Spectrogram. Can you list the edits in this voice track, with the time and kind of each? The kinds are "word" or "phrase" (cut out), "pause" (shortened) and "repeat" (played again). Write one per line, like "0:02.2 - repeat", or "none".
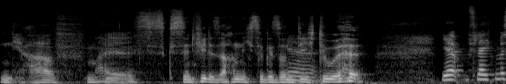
none

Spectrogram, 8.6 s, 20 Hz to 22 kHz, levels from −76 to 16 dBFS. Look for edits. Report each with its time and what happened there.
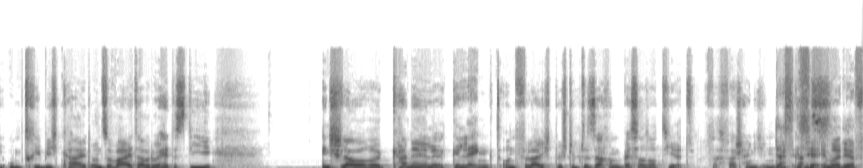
none

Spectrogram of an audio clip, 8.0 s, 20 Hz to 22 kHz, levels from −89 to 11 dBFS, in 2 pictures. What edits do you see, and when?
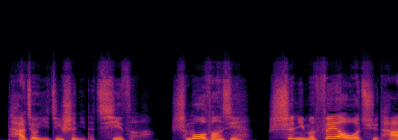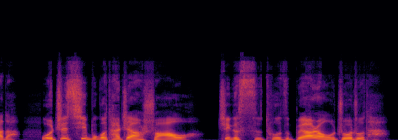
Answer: none

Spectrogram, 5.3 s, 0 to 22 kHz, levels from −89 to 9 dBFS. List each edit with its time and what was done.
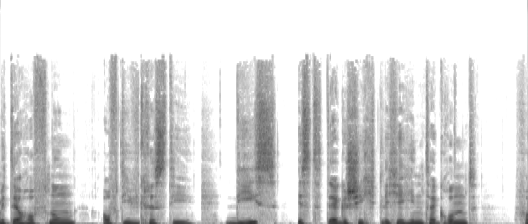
0:01.4 - word
0:02.0 - pause

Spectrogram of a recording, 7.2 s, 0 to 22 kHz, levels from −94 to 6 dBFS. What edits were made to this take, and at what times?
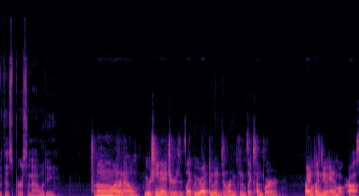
0:03.7 - word
0:04.4 - word
0:04.9 - word
0:05.3 - word
0:06.2 - word

